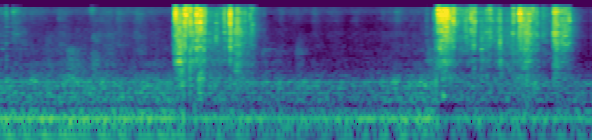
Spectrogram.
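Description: Crisp cooked bacon strips crackling as they are handled and laid onto a plate, in two short bursts, about a second and a half in and again near the end, over a steady low hum.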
